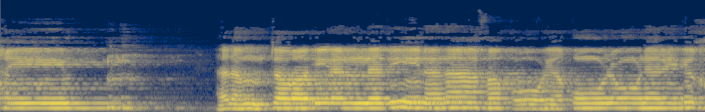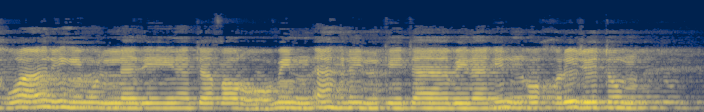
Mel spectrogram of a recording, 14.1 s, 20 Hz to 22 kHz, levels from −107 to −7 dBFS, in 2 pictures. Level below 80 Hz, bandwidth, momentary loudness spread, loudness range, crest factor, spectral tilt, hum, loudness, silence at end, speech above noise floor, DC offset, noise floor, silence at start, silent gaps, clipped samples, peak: -70 dBFS; 8 kHz; 7 LU; 3 LU; 16 dB; -7.5 dB/octave; none; -20 LUFS; 0 s; 32 dB; under 0.1%; -52 dBFS; 0 s; none; under 0.1%; -6 dBFS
